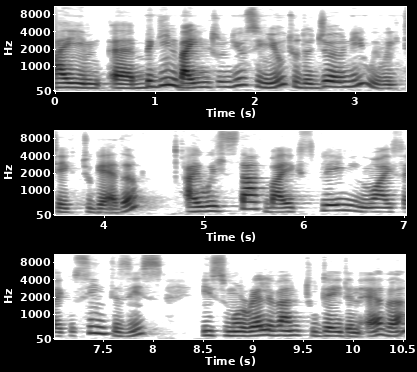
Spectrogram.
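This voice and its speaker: A woman's fairly low voice at a moderate pace, on a very clean recording with a silent background. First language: Italian. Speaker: psychosynthesis speaker. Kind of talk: conference talk read from script. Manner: reading aloud.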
